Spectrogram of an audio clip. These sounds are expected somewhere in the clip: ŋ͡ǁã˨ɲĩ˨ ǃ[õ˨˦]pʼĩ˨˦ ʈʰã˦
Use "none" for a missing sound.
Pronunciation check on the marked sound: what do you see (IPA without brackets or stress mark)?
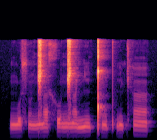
õ˨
